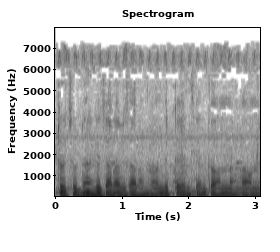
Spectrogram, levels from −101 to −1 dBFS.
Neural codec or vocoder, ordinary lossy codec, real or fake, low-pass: vocoder, 44.1 kHz, 128 mel bands every 256 samples, BigVGAN v2; MP3, 32 kbps; fake; 7.2 kHz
